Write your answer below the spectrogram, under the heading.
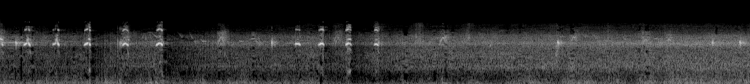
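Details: Osprey near its nest at Barnegat Light, New Jersey, on 29 June: a short run of sharp, whistled chirps in quick succession, pausing, then repeating, fading into steady background hiss.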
